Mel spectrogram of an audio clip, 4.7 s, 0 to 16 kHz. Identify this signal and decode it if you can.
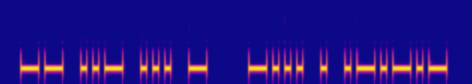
Morse code, heard as a keyed tone, about 20 wpm, 700 Hz. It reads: MUST BE.
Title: Sentences from Top 700 Words 20wpm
